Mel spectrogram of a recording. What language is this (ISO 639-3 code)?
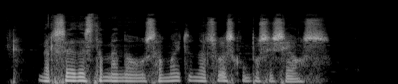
glg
